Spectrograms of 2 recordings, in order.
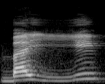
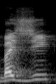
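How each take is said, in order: First: The doubled middle sound is a soft 'y'. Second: The doubled middle sound is a hard 'j'. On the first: The speaker calls it right. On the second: The speaker calls it wrong.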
